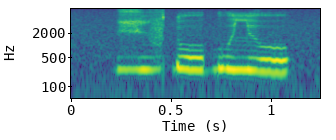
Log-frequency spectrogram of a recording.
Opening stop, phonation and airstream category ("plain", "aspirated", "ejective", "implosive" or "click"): implosive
